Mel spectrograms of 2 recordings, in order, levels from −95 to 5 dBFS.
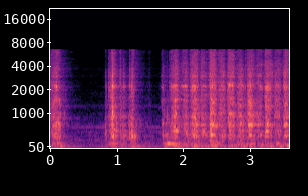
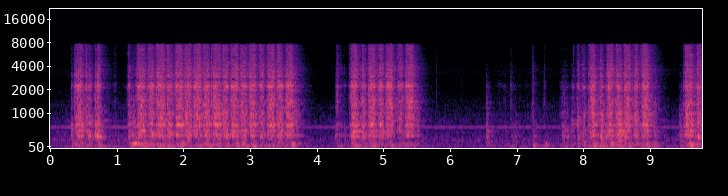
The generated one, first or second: first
